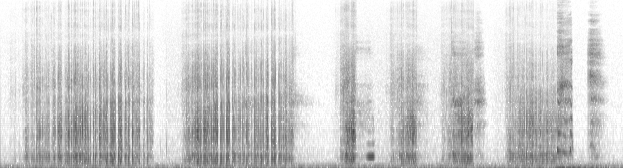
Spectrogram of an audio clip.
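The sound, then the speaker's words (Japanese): Scratchy, rustling scraping of an ear pick working inside an ear in a small room, in two long strokes followed by several shorter bursts, with soft breathy exhales in between and no talking. “聞こえるのは耳かきする音”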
